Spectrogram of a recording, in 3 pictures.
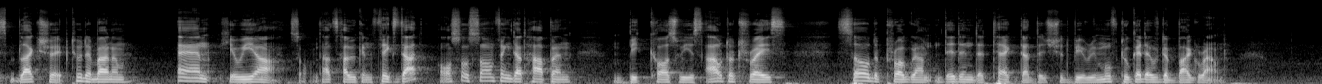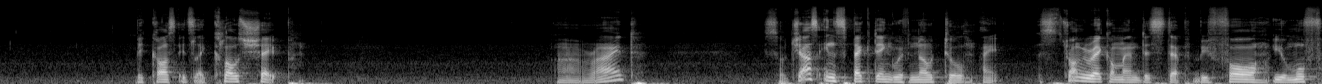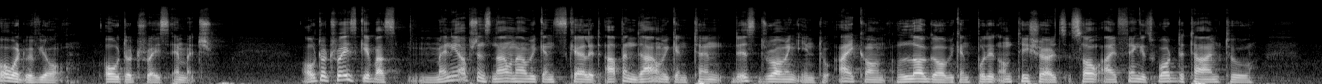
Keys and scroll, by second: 9.5 Left, 29.9 Escape, 30.5 Escape, 32.1 super+-.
